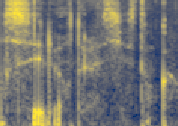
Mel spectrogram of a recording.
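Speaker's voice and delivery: soft, hushed whisper.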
